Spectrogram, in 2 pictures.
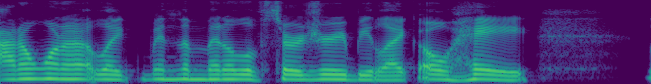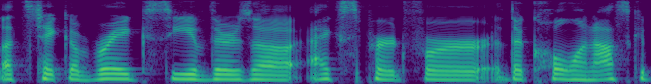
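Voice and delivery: ordinary talk

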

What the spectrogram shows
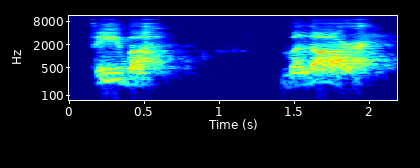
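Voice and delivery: wheezing voice. Narrator reads Timothy's answer when asked if he is all right, wheezing. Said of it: "He wheezed back".

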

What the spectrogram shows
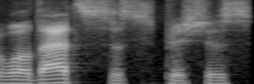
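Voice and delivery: ordinary delivery

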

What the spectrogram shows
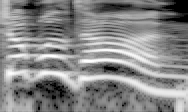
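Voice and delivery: put-on British accent. Repeating a phrase after another speaker: imitating a British accent. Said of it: "in British".

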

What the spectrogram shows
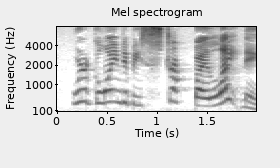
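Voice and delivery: shrill, very high-pitched, loud yell. Todd, on a roof with others during a storm, shouted. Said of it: "shouted Todd".

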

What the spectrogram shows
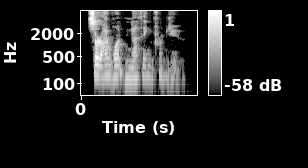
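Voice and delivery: put-on whisper. Retelling how a bum asks a rich man a favor: retelling a whisper. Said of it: "and he whispers to him".

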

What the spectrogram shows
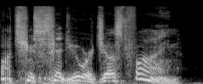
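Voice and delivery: mocking, sarcastic, sardonic, with swooping pitch. A newspaper publisher needles Bill after his drive goes wrong; sardonic. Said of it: "said sardonically".

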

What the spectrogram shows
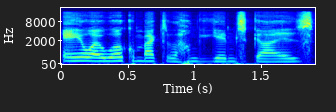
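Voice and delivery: ordinary talk, nothing marked

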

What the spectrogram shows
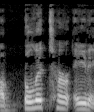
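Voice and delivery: obliterating stressed, slow and hammered. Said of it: "I cannot emphasize that word enough".

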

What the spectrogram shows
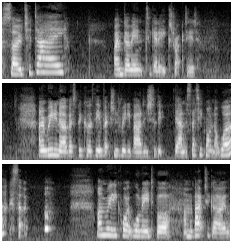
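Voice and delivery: breathless, panting. Speaker greeting viewers right after running up the stairs, out of breath. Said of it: "I'm really out of breath because I just run up the stairs".

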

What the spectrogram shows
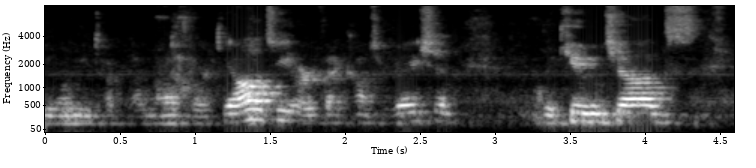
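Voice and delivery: ordinary talk, nothing marked

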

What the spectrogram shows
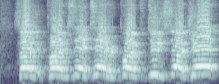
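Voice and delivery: shouting. A veteran disguised as a brand-new soldier reports to his sergeant, yelling. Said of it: "You don't have to yell".

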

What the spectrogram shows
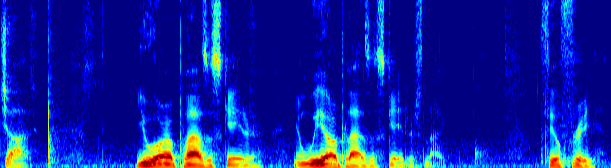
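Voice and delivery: heavily non-native, very broken English. Retelling how a skater welcomed him to skate the Plaza, imitating Raul's broken English. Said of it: "he says in some super broken English".

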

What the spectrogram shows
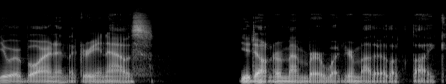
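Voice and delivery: creepy, low, deep, eerie synthetic electronic phone voice. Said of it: "a creepy voice on the phone that's very, like, electronic sounding".

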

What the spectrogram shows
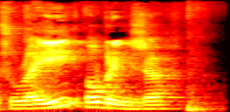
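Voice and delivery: ordinary talk

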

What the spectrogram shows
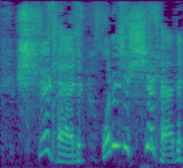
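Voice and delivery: put-on swooping, animated film-star voice, wide pitch swings. Retelling a movie scene, quoting the hero: Sean Connery impression. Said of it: "And Sean Connery's like".

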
